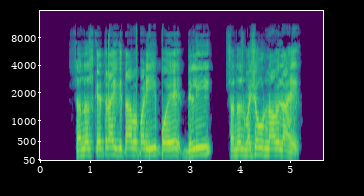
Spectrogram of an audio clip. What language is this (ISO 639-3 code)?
snd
